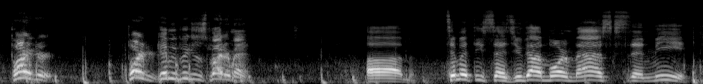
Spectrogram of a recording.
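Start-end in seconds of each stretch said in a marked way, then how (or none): 0.1-2.5 fast, rattled-off, bossy delivery. Recalling the editor from a Spider-Man film, doing a J. Jonah Jameson impression. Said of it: "J. Jonah Jameson was awesome".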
